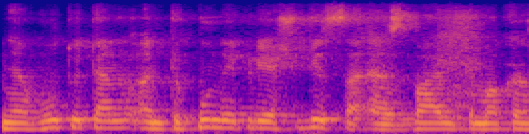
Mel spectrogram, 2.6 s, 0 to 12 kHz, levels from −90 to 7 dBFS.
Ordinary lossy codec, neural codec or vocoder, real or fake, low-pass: Opus, 32 kbps; none; real; 10.8 kHz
